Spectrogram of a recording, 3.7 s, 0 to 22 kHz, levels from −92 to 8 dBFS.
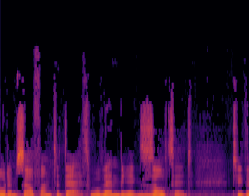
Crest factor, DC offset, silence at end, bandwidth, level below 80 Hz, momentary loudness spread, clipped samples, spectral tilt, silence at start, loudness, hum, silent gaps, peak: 18 dB; under 0.1%; 0 s; 16.5 kHz; -54 dBFS; 9 LU; under 0.1%; -5 dB/octave; 0 s; -32 LUFS; none; none; -16 dBFS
